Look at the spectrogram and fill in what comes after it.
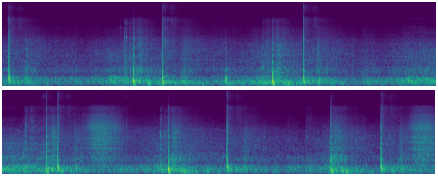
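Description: Aerial fireworks shells bursting: about ten sharp bangs at uneven gaps, some in quick pairs. There are longer stretches of crackling about two-thirds in and near the end, over a steady low rumble.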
